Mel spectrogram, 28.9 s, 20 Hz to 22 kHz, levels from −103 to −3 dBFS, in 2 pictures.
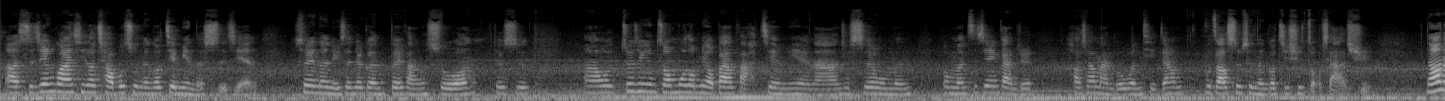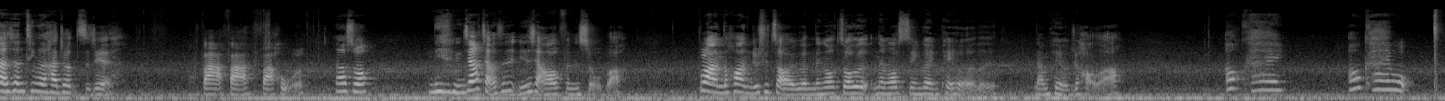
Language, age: Chinese, 10-29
